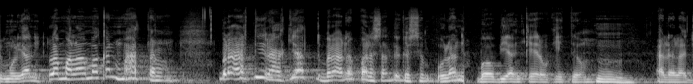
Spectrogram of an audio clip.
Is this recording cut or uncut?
cut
